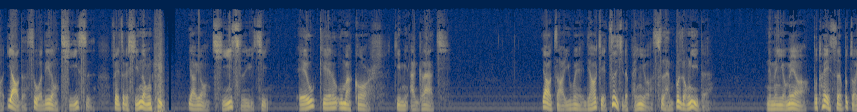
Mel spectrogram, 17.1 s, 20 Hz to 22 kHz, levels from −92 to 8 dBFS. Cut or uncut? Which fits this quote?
cut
